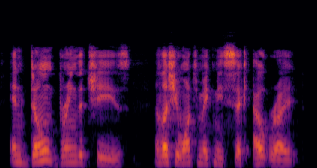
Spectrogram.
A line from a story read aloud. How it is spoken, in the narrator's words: cried his master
